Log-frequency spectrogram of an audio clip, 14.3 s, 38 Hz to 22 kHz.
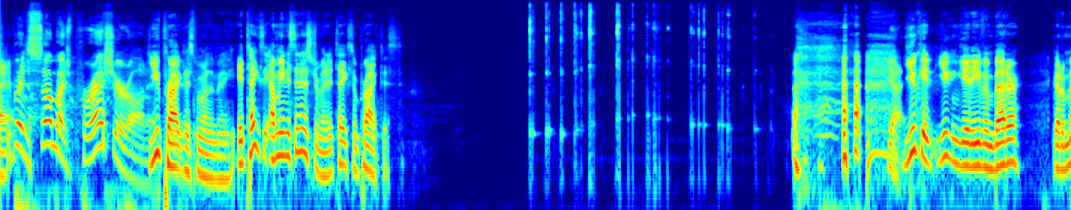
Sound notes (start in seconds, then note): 7.0 comb clicks; 10.7 Link chuckles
